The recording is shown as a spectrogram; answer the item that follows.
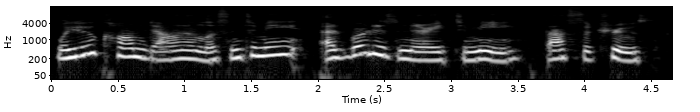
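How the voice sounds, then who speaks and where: A woman voicing a calm, cool married young woman in a dramatized story, dry and patient. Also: medium pitch, moderate pace, lightly acted.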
